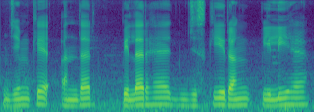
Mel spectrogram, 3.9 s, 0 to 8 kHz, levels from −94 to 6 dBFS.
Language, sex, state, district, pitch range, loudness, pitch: Hindi, male, Uttar Pradesh, Lucknow, 120-135 Hz, -18 LUFS, 130 Hz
